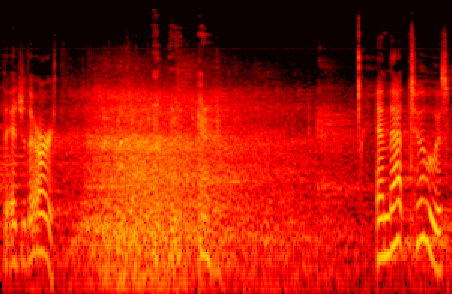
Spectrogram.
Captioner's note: laugh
